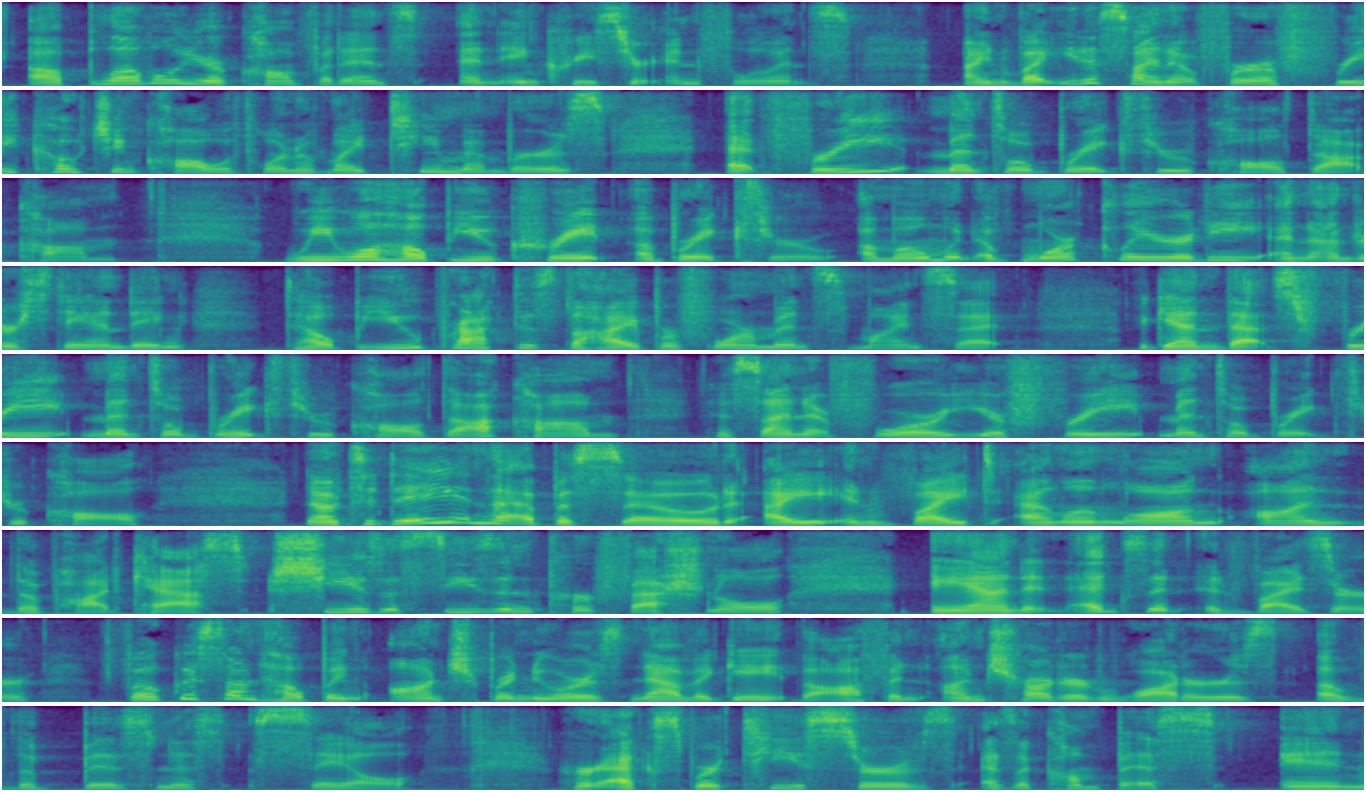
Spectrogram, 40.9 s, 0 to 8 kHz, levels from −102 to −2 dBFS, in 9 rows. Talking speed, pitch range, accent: 145 wpm, 190-240 Hz, American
